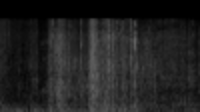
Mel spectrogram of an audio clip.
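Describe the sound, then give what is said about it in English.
A plastic bag of ice cubes crinkles and rustles as it is pulled open, in a burst of irregular, bright crackling that swells in the middle and then tapers off, with no voices. “So would you mind grabbing some ice from the bag and putting one cube on the chopping board and one on the saucepan?”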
